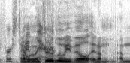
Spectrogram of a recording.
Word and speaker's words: Louisville: was our very first time we went through louisville and i'm i'm not a fan of that that littleville davidsonville louisville yeah you said it wrong louisville louisville louisville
